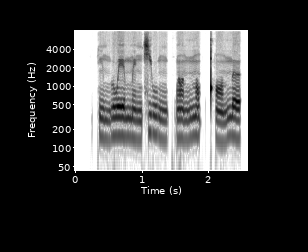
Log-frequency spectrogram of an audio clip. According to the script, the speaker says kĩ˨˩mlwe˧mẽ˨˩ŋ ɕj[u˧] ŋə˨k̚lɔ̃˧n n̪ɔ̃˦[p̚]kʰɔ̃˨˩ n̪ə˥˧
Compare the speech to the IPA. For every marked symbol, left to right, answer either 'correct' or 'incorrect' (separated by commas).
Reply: incorrect, correct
